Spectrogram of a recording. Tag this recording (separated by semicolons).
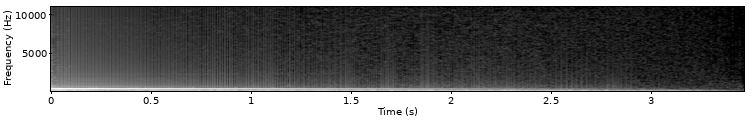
samples; celeste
